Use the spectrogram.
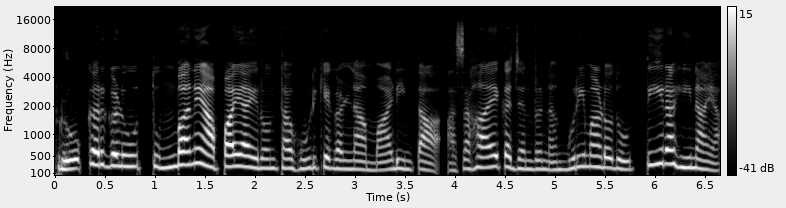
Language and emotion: Kannada, disgusted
